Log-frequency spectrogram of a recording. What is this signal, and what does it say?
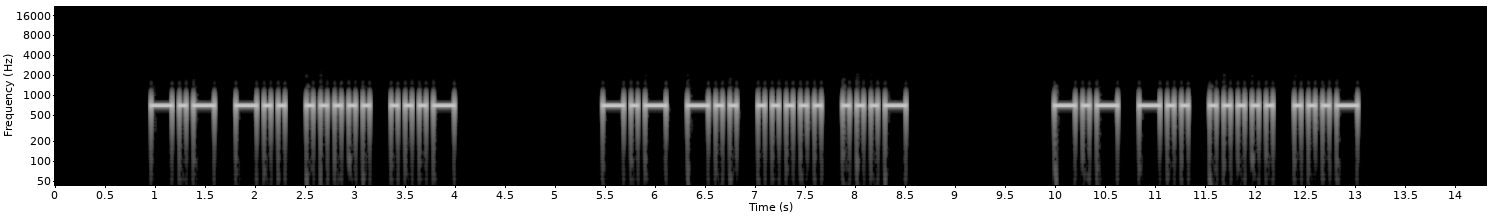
Morse code, heard as a keyed tone, about 17 wpm, 700 Hz. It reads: KD5V KD5V KD5V
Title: USA Call Signs - 4 Characters - Repeated 3x - 17wpm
